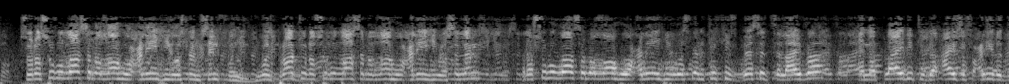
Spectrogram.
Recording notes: Jumuah lecture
